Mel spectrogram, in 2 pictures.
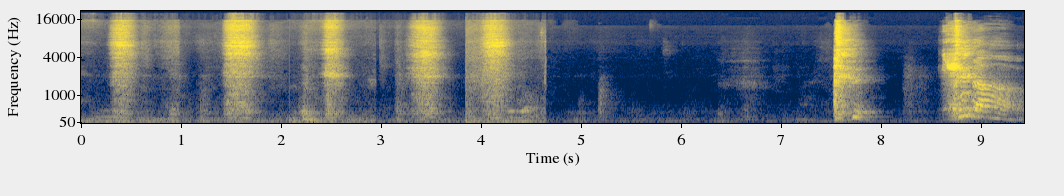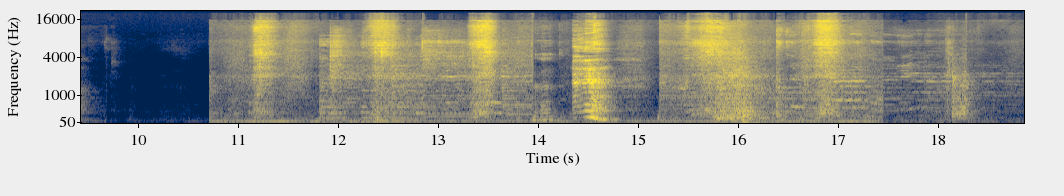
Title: Ex-Wanna One/Cix sniffle, throat clear, and sneeze(2)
